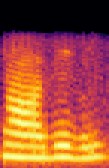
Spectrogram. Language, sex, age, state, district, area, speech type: Odia, female, 45-60, Odisha, Sambalpur, rural, conversation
